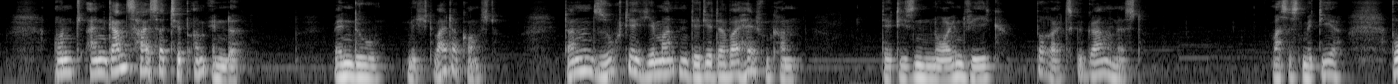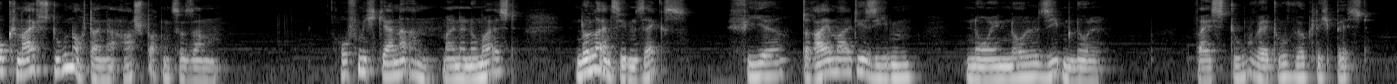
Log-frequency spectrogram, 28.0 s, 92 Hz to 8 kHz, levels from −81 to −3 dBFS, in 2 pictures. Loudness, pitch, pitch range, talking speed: -26 LUFS, 125 Hz, 115-155 Hz, 125 wpm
